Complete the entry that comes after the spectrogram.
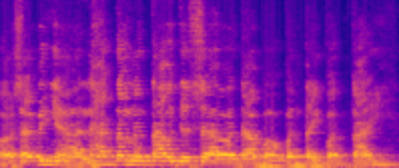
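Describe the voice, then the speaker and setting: Amid noticeable background noise, the speaker sounds angry and animated, moving at a fairly slow pace with ordinary pitch variation. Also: man. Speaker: political commentator. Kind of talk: heated political rant. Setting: solo show, commenting on clips. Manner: angry, insulting, animated; emphatic, repeats for effect.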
